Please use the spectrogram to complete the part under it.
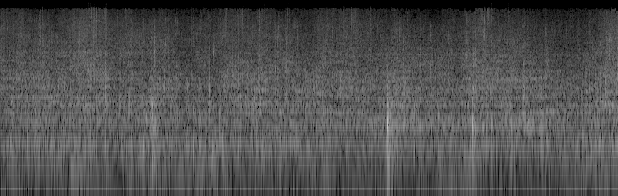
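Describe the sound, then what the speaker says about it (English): Potato and spinach frying in a pan for aloo palak keep up a steady, close sizzle, with light scraping and clicks as the food is stirred. "Keep stirring."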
